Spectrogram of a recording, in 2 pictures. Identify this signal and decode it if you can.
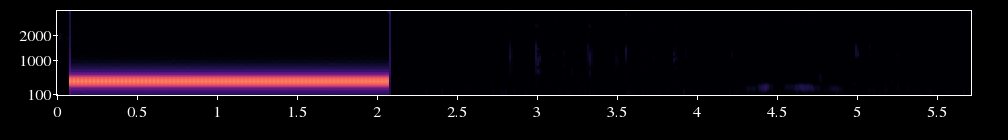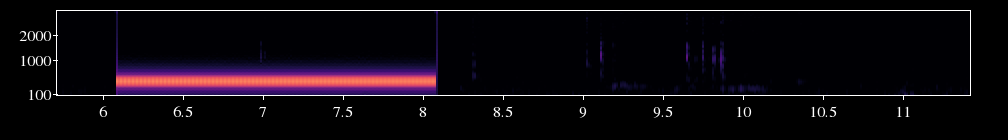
Ringback tone (North America), 440 + 480 Hz.
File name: CENTRAL TERRESTRE / out karis - .77458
